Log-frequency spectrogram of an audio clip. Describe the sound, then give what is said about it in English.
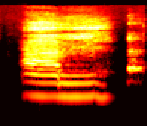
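A single sneeze: a drawn-out voiced intake that builds for about half a second, then breaks into a short, sharp burst at the end. “Bless you.”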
